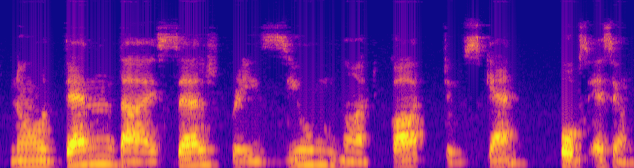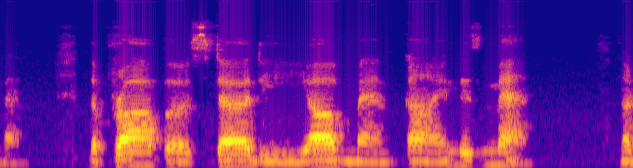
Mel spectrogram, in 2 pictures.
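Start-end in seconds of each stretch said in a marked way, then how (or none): 0.1-5.3 slow, measured beat, leaning long on "then", "presume", "God"; rhythmic verse recital. Shown as a demonstration. Teacher repeating the pattern with Pope's line, slow rhythmic scansion. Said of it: "I will try to make it rhythmic". 7.2-11.6 slow iambic beat with drawn-out stresses on "proper", "study", "mankind"; rhythmic verse recital. Shown as a demonstration. Teacher reciting Pope's Essay on Man, slow rhythmic scansion. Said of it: "I will try to make it rhythmic".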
